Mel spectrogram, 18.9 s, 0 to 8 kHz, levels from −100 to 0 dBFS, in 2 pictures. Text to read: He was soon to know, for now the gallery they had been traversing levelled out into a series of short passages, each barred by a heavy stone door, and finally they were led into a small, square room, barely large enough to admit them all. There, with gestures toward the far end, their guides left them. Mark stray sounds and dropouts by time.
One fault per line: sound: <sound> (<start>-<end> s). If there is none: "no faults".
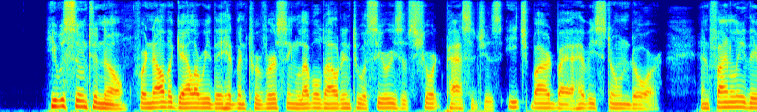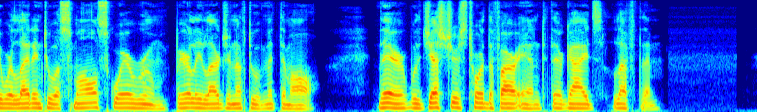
no faults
